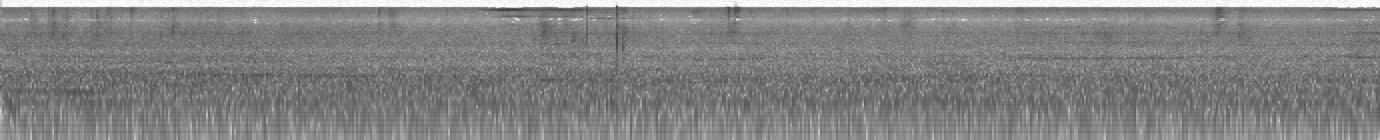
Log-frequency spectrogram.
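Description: Steady rumble and running noise of an electric commuter train at a station platform, with no clear rising or falling motor whine.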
